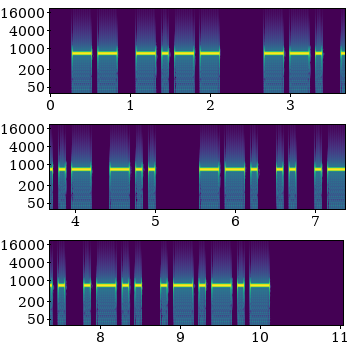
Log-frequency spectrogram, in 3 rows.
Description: Morse code, heard as a keyed tone, about 16 wpm, 700 Hz. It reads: MY GUD GIRL.
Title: Sentences from Top 400 Words and Abbreviations 15wpm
